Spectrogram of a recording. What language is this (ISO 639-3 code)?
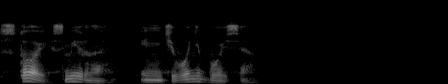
rus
